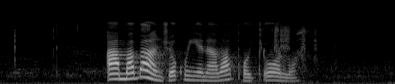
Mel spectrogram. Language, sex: Xhosa, female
